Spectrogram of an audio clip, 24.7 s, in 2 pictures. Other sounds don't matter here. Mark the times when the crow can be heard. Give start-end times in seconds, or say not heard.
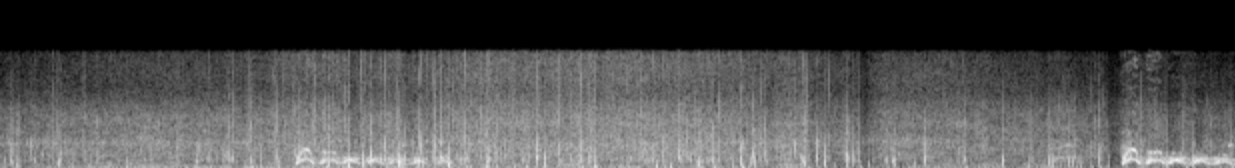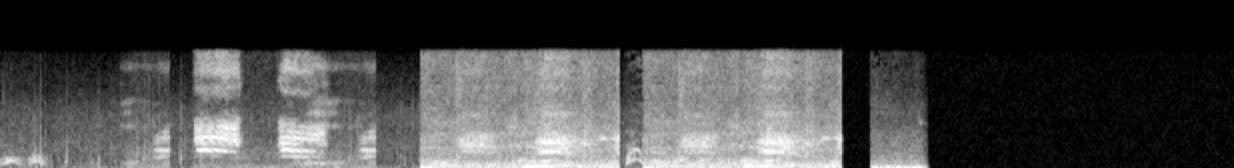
13.6-21.6.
